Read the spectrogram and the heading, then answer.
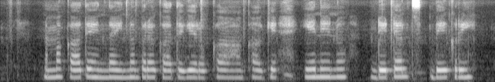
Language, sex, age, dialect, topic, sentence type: Kannada, female, 18-24, Central, banking, question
